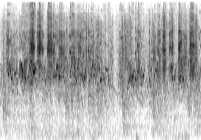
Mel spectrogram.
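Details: Aviary colony of budgerigar parakeets from Australia producing steady high-pitched twittering and chirping, many voices overlapping, with a short dip in the chatter near the middle.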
